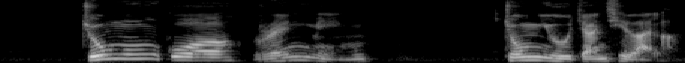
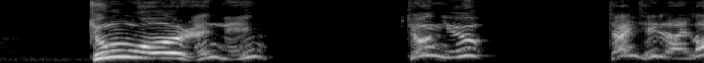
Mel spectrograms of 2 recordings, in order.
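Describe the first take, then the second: First: Slow, less heightened proclamation; a second, milder go at Mao; a toned-down Mao proclamation; lighter Mao impression. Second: Mimicking Mao's proclamation; Chairman Mao impression. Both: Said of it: "it's my Chairman Mao impression".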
